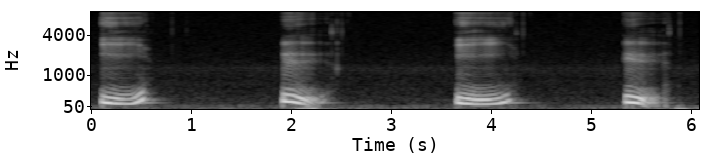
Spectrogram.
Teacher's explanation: you speak the German I or the English I and round your lips. Close your mouth a bit more. If you do this correctly, you produce the Ü.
